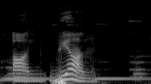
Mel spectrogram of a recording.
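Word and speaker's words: an bhean: Now if we add the definite article in front, it's now pronounced an vian.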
